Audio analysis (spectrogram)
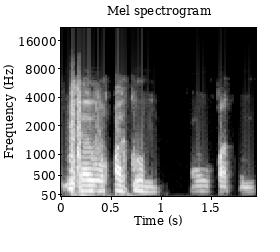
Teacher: في كلمة فوقكم ننتبه إلى ترقيق الفاء والواو، إذا كل الكلمة مرققة إلا القاف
